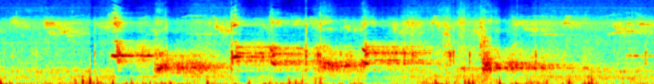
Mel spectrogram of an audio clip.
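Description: Dogs barking, a run of short barks in about four bouts spread across the few seconds.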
